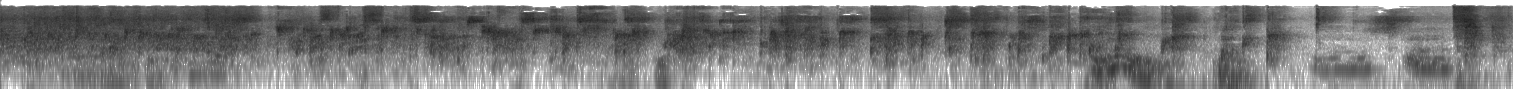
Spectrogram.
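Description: A crowd applauds loudly and steadily, dense overlapping claps filling the room, with a few voices calling out near the end.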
